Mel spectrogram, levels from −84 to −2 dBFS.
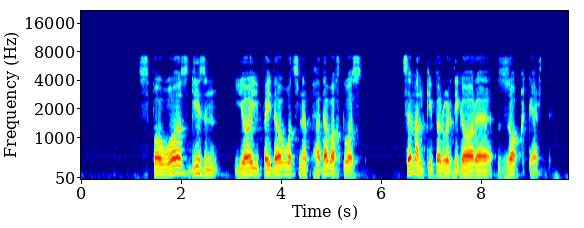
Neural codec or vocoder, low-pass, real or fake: vocoder, 44.1 kHz, 128 mel bands every 512 samples, BigVGAN v2; 7.2 kHz; fake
